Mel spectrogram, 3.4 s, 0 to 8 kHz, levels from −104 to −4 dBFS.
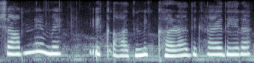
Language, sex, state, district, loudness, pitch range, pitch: Hindi, female, Punjab, Pathankot, -12 LUFS, 260-320 Hz, 295 Hz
